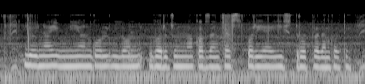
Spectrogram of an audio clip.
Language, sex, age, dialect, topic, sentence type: Marathi, male, 18-24, Varhadi, banking, statement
